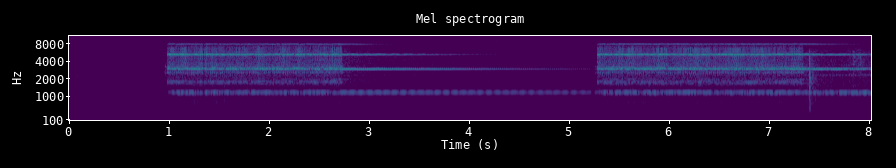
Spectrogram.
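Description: Desk telephone bell ringing twice, each ring about two seconds long, with a lower tone lingering between rings. The second ring is cut off near the end by a click as the call is answered.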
